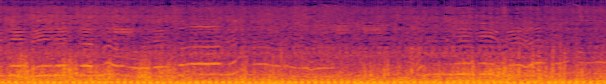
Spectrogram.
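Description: Royal Enfield single-cylinder motorcycle engine running steadily while riding, with wind rumbling on the microphone.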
